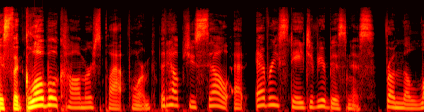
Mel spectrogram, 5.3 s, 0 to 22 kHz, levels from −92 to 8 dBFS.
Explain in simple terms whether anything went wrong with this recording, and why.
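Zipper noise runs from 0.41 to 0.85 s, just before "platform that helps you". The volume drops in tiny jumps, about 100 each second, instead of gliding.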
